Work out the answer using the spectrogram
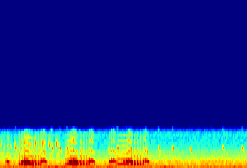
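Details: Sandhill cranes at Celery Fields give three loud, rolling, rattling bugles in quick succession, then fainter distant calls, over a steady low rumble of wind or traffic.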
